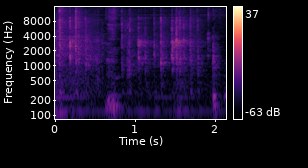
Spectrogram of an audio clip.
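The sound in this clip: Typing on a computer keyboard: a faint run of irregular, crisp keystroke clicks that come in small bursts, with no voices.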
